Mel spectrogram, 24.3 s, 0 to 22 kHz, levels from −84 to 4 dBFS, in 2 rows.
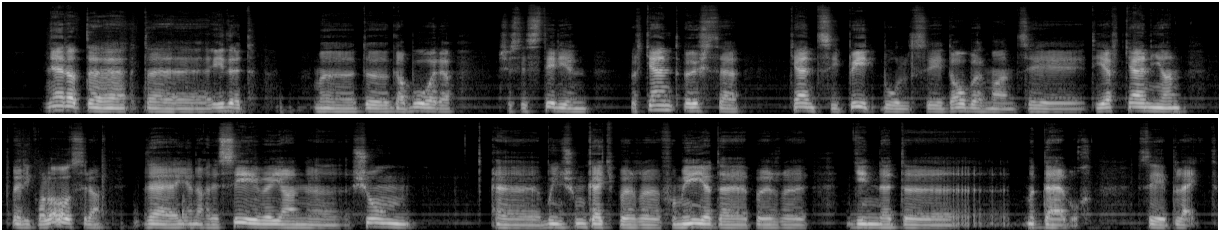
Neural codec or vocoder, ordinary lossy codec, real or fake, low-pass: none; none; real; 19.8 kHz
